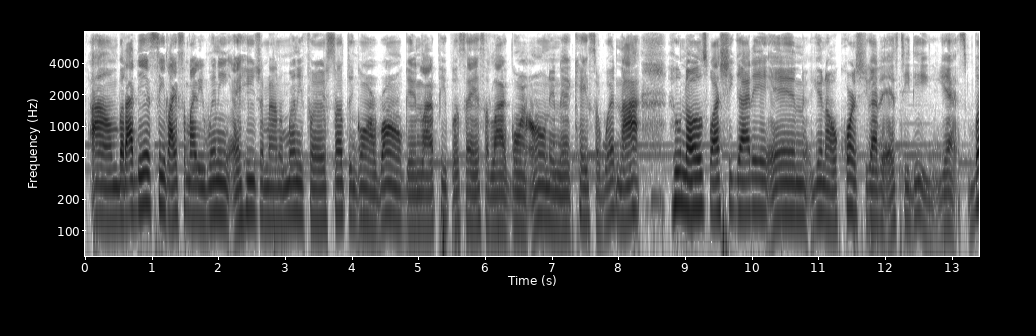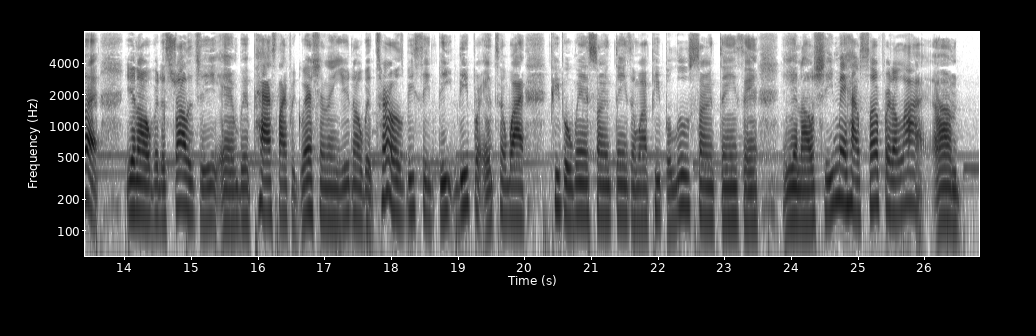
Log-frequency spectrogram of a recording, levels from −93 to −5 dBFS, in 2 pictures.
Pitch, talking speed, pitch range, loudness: 135 Hz, 200 wpm, 125-145 Hz, -21 LUFS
